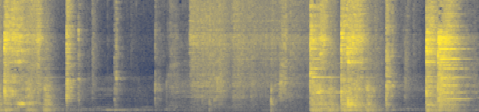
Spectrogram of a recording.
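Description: Cooked kharkol leaf bharta being lifted from the pan into a bowl and onto a plate in a village kitchen: sharp metallic scrapes and clinks of spoon on cookware in irregular bursts, with quiet gaps between them and no talking.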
